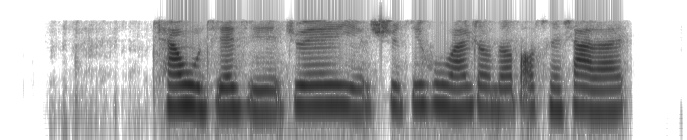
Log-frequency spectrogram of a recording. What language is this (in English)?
Chinese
